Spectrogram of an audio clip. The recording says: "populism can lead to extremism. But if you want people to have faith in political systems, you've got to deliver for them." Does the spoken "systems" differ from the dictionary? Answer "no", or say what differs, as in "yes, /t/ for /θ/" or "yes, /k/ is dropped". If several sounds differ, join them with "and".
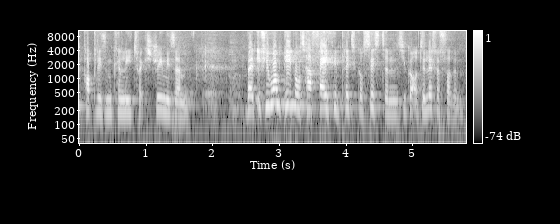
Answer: no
